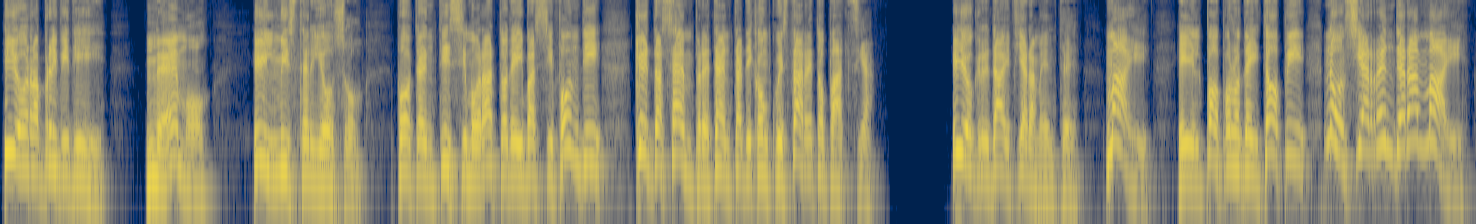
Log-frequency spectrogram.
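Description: An actor playing a timid, excitable mouse who narrates a children's story in a fretful, theatrical manner. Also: male voice, high voice, measured pace, no room sound, clean studio sound, heavily acted. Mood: alarmed, dramatic. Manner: animated, fretful, dramatic.

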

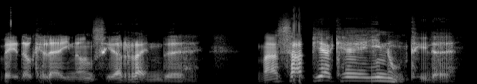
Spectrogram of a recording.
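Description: A sinister rat mastermind, speaks in a deep, forceful voice with slow, hissing menace. His all-knowing delivery swings dramatically in pitch. It is villain acting for a children's audio story. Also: huge pitch swings, creaky, no room sound, studio quality, exaggerated voice. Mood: cold menace. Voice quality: sibilant, hissing. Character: sinister, mysterious male rat underworld mastermind.

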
